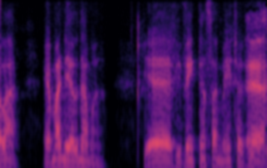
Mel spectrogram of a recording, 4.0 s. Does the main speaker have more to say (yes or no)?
no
